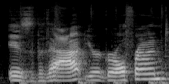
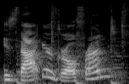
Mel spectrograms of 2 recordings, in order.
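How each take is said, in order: First: It sounds openly hostile and blunt. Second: It sounds innocent with slight distaste.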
